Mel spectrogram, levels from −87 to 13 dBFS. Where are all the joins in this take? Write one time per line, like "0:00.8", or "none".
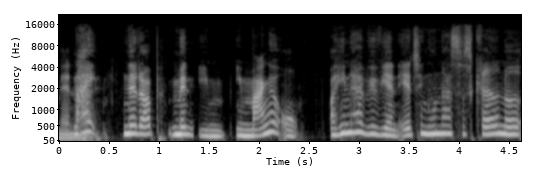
0:01.3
